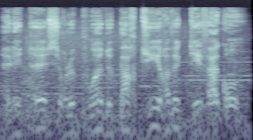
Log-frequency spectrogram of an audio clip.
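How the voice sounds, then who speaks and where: A man voicing a calm, kindly steam engine in a children's cartoon. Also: mid-range voice, fairly quick, music in the background, lightly acted. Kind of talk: children's cartoon dub acting.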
